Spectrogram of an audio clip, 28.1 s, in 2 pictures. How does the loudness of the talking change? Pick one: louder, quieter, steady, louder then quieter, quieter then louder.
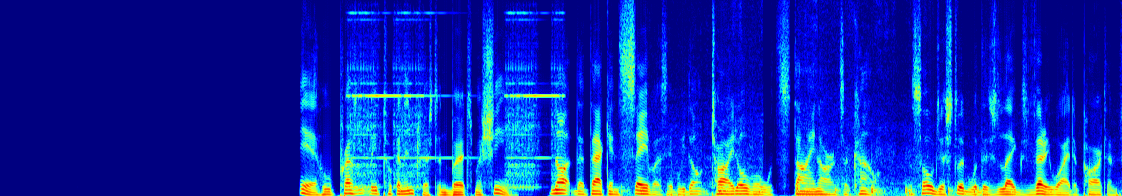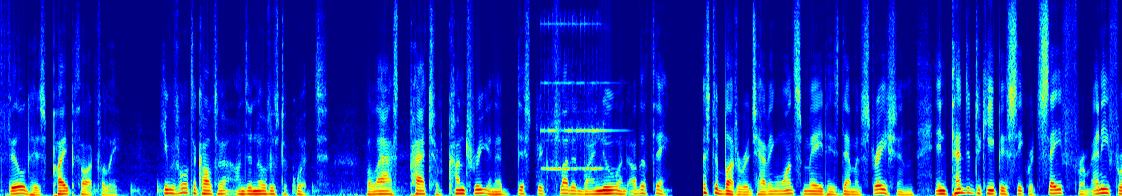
steady.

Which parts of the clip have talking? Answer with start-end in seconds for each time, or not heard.
3.8-28.0.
